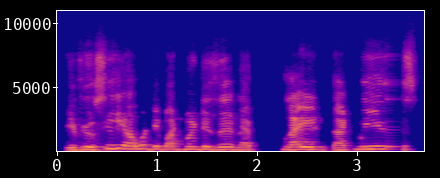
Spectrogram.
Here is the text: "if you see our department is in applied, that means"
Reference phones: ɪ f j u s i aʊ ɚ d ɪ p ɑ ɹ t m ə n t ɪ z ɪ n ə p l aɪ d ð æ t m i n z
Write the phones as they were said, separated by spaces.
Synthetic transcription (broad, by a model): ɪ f j u s i aʊ ɚ d ɪ p ɑ ɹ t m ə n t ɪ z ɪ l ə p l aɪ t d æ t m i n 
